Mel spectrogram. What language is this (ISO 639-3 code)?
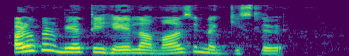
div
